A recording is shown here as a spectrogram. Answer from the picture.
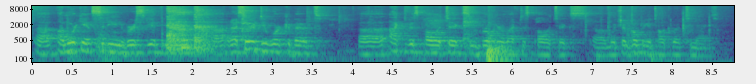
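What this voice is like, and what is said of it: Slightly out of breath. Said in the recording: “I'm slightly out of breath because I just ran here”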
